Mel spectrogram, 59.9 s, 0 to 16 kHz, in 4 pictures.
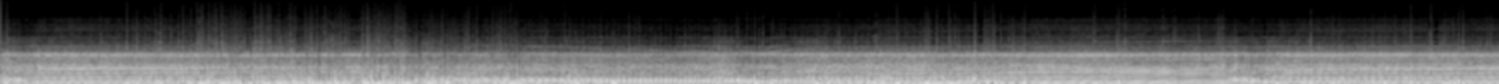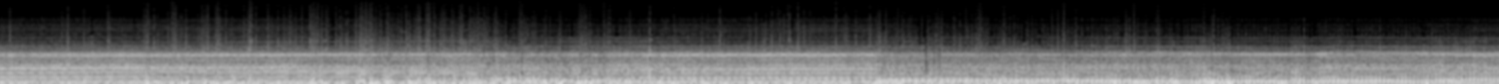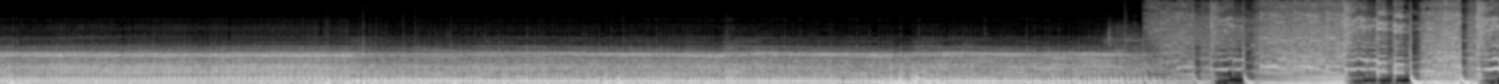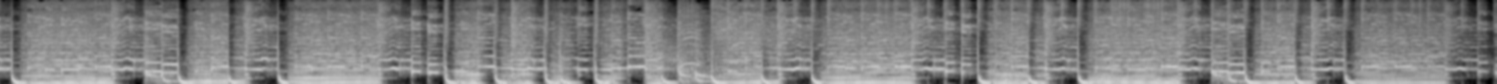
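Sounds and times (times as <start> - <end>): motorcycle engine accelerating: 0.0 - 59.5.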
